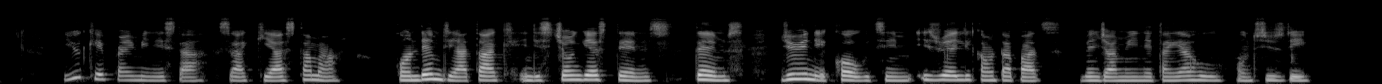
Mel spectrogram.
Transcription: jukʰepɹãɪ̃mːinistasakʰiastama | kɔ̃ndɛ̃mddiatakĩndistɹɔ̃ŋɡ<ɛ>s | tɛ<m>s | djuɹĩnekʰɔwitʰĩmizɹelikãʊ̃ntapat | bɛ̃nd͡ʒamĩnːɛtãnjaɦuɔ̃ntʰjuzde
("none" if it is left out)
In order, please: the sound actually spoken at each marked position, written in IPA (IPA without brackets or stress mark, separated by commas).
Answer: ɛ, m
